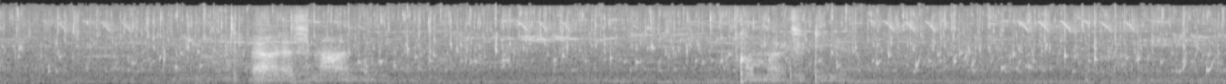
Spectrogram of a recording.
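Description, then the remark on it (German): Water trickles steadily throughout, with a couple of brief louder splashes early on and midway. A voice says a few quiet words over the flow. “und trotzdem, währenddem wir das machen, ist doch irgendwo die Natur und sagt, Alter, mir doch egal, ich plätschere jetzt hier.”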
